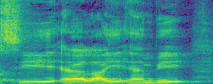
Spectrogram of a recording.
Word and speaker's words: climb: Whenever a word ends in MB, B has no sound.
